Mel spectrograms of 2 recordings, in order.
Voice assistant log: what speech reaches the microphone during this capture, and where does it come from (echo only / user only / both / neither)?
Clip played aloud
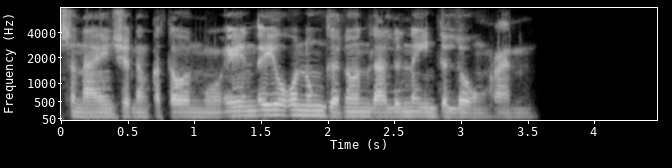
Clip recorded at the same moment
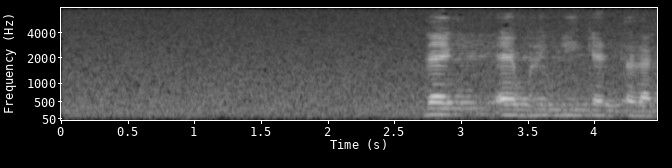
user only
